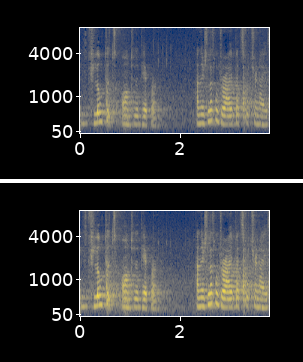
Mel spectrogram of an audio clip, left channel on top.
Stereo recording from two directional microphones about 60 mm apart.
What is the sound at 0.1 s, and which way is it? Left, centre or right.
A woman's voice, left.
